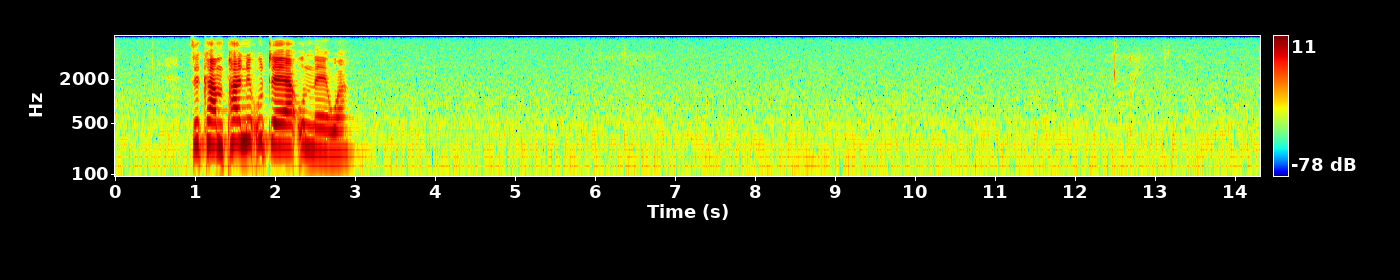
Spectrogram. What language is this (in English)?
Venda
